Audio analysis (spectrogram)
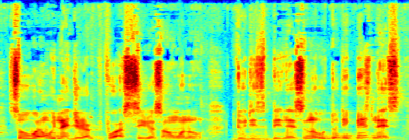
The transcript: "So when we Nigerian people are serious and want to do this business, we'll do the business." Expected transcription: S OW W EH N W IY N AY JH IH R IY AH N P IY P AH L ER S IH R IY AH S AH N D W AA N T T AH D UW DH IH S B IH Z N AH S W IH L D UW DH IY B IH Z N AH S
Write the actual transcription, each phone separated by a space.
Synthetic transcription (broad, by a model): S OW W EH N W IY N AY JH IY R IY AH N P IY P AH L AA S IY R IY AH S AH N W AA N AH D UW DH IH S B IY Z N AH S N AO W D UW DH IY B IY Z N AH S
